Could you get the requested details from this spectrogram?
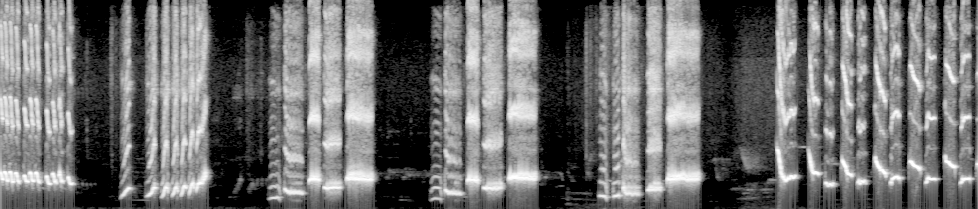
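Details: Caged white-rumped shama song used as a provoking lure for other shamas: rich varied phrases with harsh rattling bursts and descending slurred whistles, repeated in blocks every two seconds, ending in quick sweeping notes.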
